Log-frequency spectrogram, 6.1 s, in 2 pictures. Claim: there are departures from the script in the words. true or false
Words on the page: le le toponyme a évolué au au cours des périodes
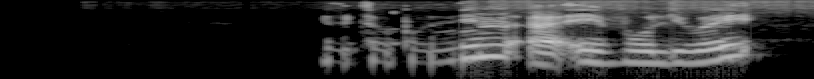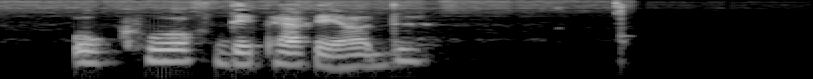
true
